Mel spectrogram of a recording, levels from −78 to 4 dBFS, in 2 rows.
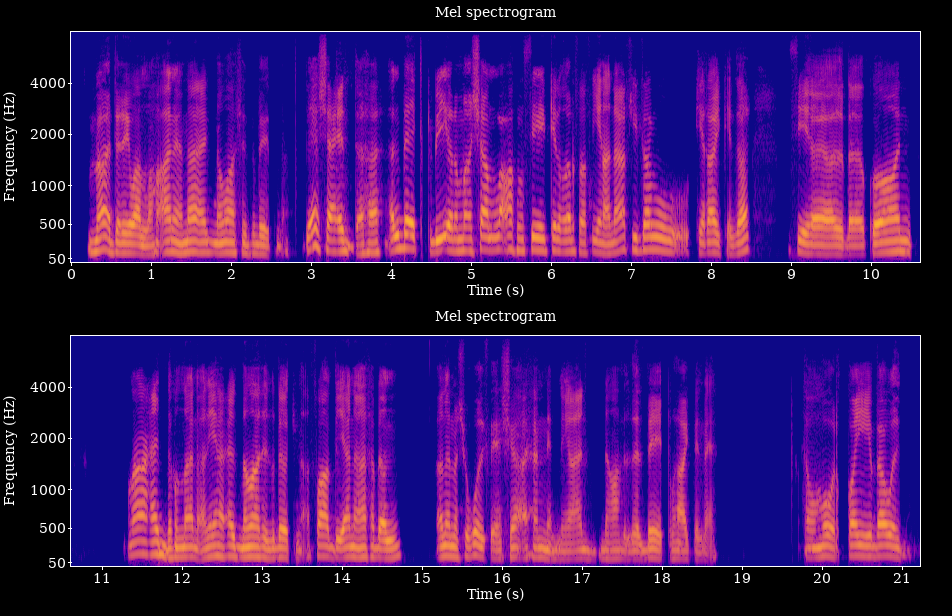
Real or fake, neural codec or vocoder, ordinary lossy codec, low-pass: fake; codec, 16 kHz, 1 kbps, X-Codec, HuBERT features, trained on general audio; none; none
